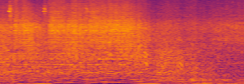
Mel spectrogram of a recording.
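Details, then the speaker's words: K-swapped EG Civic hatch with a new custom exhaust and Vibrant resonator, idling after warm-up, heard at the rear pipe: loud steady drone with an even pulse and small rev rises, no misses or knocks. Normal idle, quiet for its loudness. "So I forgot to mention that resonator is a vibrant resonator too, which I actually really like it because it keeps it quiet during idle."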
